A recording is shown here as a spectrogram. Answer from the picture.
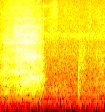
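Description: A brief rustling scrape of hands handling things, under a second long, then a faint click.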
